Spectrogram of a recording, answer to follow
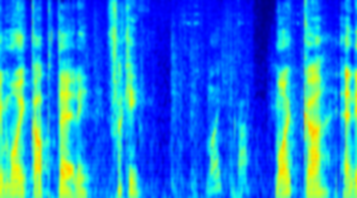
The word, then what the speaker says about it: Moi, kapteeni: No Finnish person would say it like that. If they said... Hi, Captain, they would say Moi, Kapteeni.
